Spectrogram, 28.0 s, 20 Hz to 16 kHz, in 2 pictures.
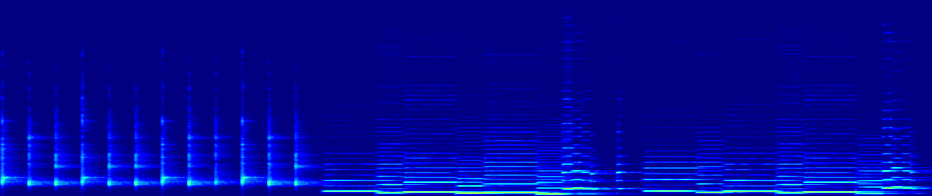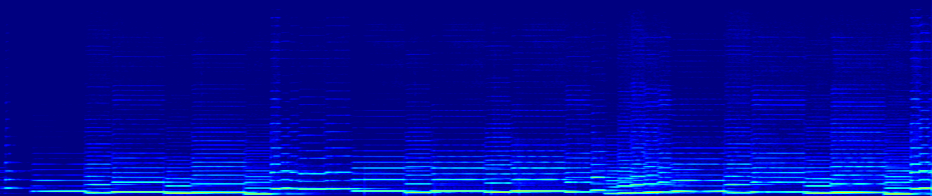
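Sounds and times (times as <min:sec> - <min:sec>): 
clarinet and cello waltz duet: 0:04.9 - 0:27.9.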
